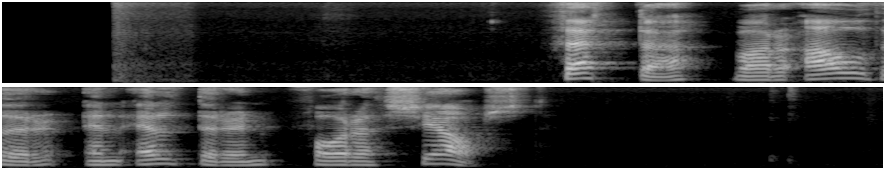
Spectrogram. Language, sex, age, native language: Icelandic, male, 50-59, English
